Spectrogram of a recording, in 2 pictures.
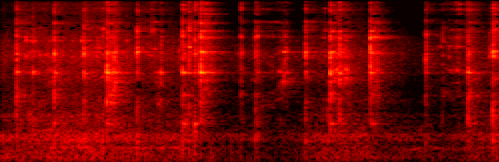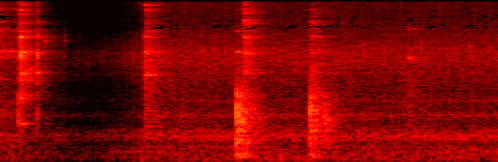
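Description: Boiled chana dal being scraped out of a bowl into a steel cooking pot: a run of quick scrapes and clinks of the utensil against the pot, then two stronger scrapes near the end. A faint steady sizzle of the masala cooking underneath.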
